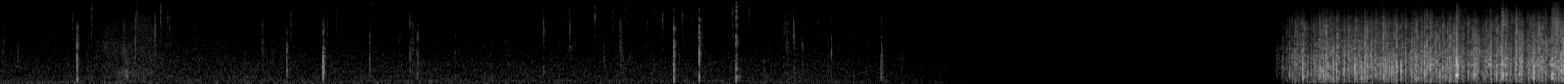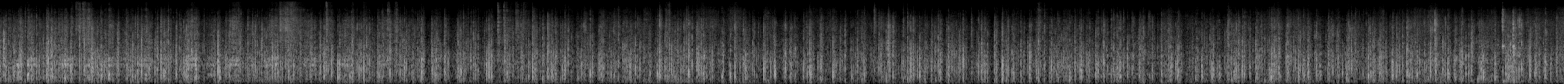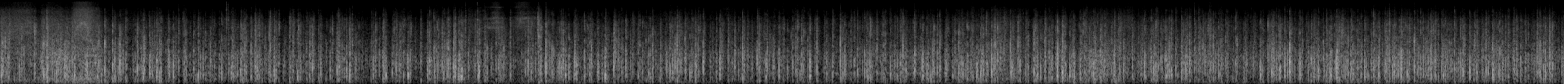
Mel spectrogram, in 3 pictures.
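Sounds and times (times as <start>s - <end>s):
heavy rain: 16.8s - 30.0s.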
